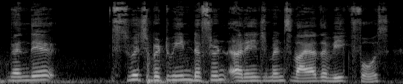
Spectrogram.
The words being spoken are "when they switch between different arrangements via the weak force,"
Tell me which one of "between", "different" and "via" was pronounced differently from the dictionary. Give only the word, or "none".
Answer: none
